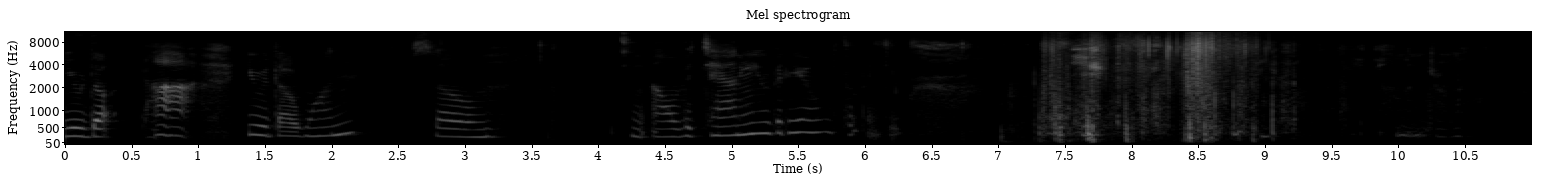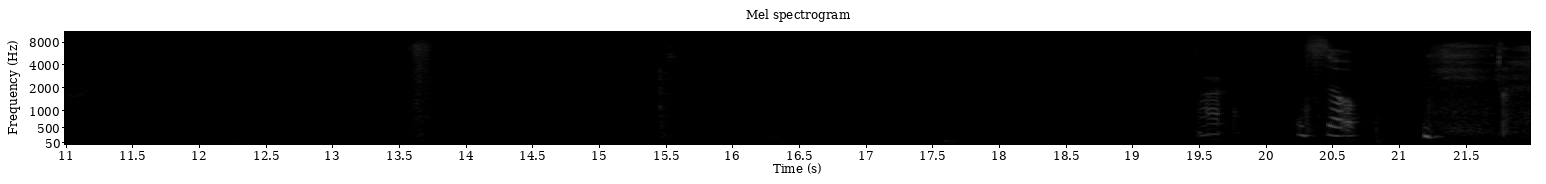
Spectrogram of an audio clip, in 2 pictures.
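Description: A young girl speaks with animation close to the microphone.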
